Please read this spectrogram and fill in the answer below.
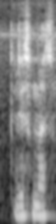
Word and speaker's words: Christmas: दीजिए के लिए क्रिसमस क्रिसमस मिट्टी साइलेंट है इसलिए हम इसको क्रिसमस करते हैं में लिख इलेक्शन में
